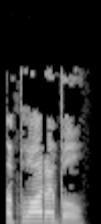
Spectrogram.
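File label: "applaudable", British English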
